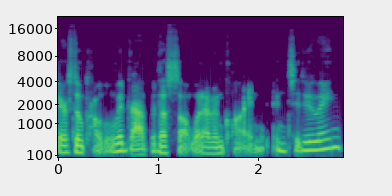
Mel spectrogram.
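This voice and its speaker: A woman's voice with vocal fry comes through a very clean recording with a silent background and a dry, close sound with no echo. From Burundi, raised in Canada. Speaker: visual artist. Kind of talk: casual conversation.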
